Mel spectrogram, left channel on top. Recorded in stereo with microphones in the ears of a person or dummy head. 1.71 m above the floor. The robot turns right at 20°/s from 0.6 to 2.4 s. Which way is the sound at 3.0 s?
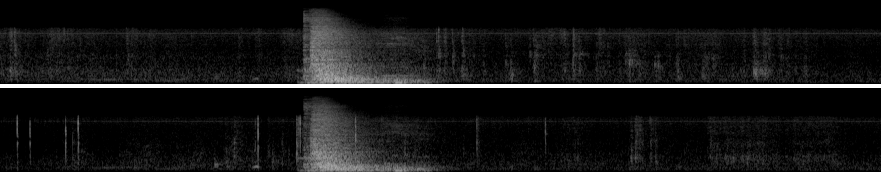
15° left (ahead or behind).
